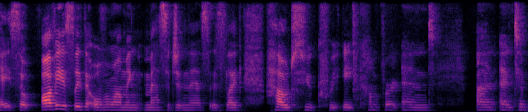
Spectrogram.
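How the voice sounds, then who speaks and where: This woman has an unremarkable speaking voice at medium pitch, with fairly even intonation and a moderate pace. The recording is very clean, with a silent background. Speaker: spiritual channeler and tarot reader. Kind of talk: channeled spiritual message monologue. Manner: casual, filler-heavy.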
